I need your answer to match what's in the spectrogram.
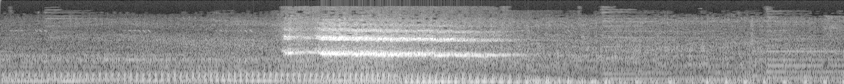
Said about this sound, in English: Behind the Minotaur, suddenly a screeching sound as Bruce pulls in on an enormous steam-powered motorcycle.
